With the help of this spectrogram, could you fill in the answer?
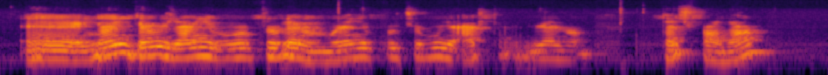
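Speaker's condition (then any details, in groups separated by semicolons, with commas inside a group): Spinal muscular atrophy; nervous system disease preventing muscle building, arm and leg muscle wasting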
